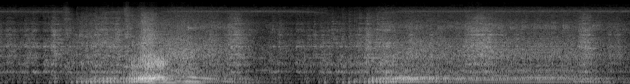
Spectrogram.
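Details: Honda Civic EJ8 coupe, D16Y8 engine, after replacing the leaking header gasket and removing a stud: engine fires and is blipped twice, revs rising and falling smoothly with no ticking or puffing, so the header now seems sealed.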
